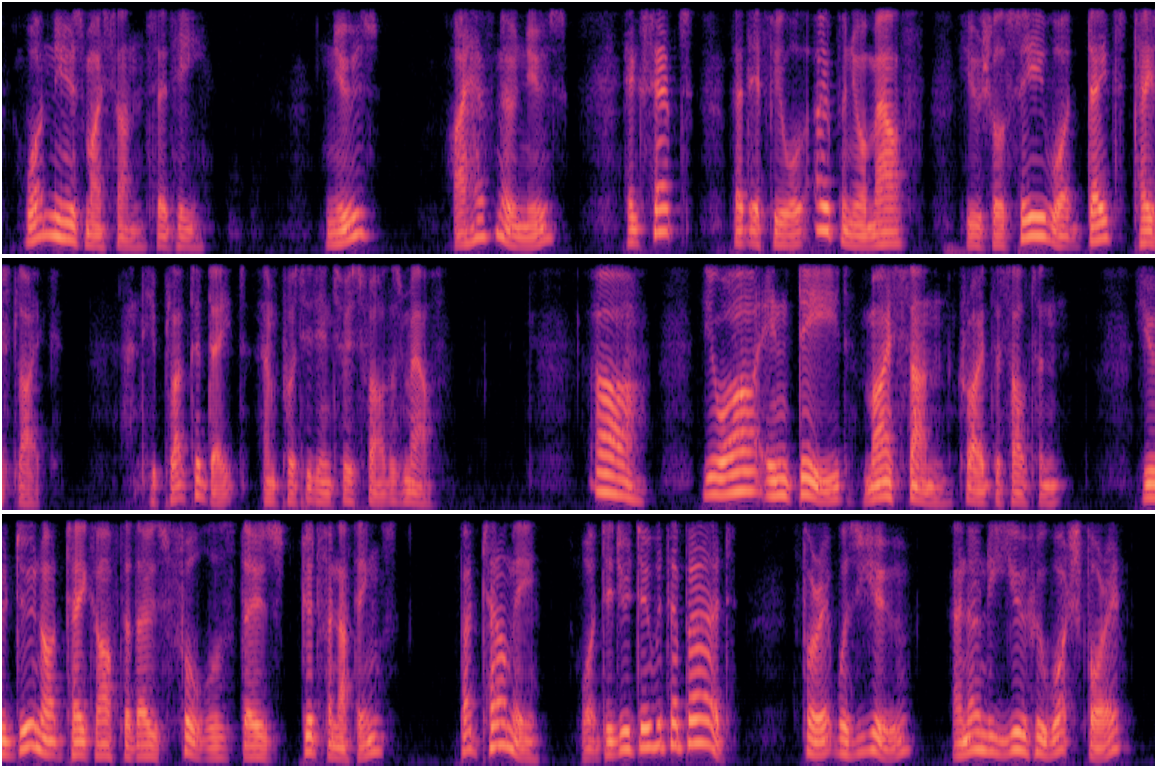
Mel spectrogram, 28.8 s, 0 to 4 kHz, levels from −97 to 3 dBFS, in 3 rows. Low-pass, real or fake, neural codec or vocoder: 3.6 kHz; real; none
